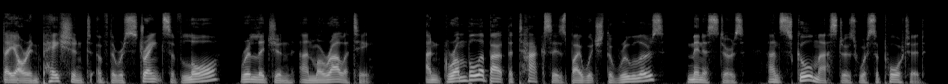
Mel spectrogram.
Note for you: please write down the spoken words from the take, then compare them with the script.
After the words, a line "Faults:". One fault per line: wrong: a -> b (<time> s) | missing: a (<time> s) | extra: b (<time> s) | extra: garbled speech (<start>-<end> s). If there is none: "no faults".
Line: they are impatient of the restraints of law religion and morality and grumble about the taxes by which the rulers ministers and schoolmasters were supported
they are impatient of the restraints of law religion and morality and grumble about the taxes by which the rulers ministers and schoolmasters were supported
Faults:
no faults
